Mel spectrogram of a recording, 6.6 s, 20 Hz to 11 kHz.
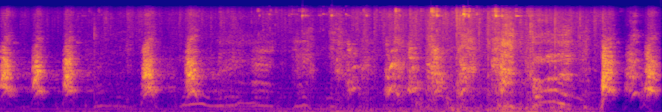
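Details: Shetland Sheepdogs playing in the snow in 2010, romping between yard and deck while puppies stay on the deck; sharp excited barks come in quick irregular bursts, about two per second, with human voices murmuring in the middle stretch.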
